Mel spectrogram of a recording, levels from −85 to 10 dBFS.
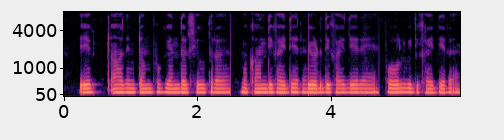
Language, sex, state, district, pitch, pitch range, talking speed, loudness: Hindi, female, Rajasthan, Churu, 140 Hz, 135-140 Hz, 230 wpm, -16 LUFS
